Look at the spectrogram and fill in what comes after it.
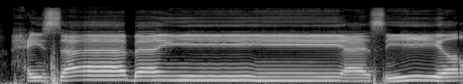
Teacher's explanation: setelah dimasukkan ke huruf ya baru baru didengungkan ke arah hidung gitu.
